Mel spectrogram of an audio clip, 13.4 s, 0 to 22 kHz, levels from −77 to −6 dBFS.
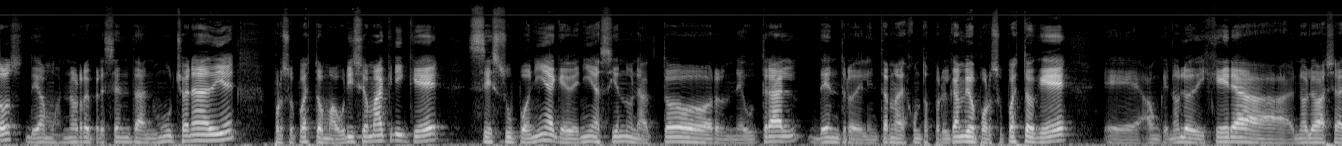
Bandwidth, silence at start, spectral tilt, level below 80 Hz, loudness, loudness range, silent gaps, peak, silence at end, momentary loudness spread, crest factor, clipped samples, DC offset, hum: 18.5 kHz; 0 s; -4.5 dB/octave; -42 dBFS; -25 LUFS; 3 LU; none; -6 dBFS; 0 s; 13 LU; 20 dB; under 0.1%; under 0.1%; none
